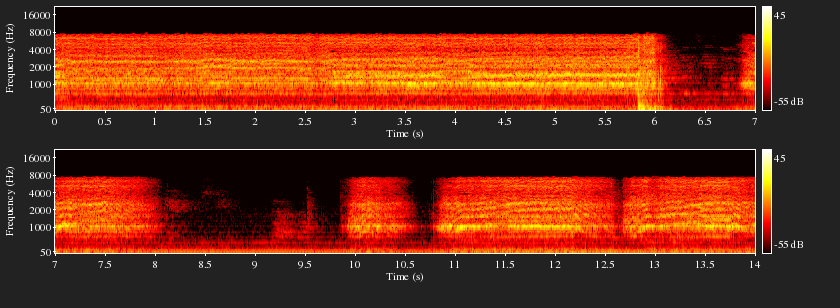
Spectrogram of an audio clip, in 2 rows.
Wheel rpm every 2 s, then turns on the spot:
160, 160, 160, 60, 0, 80, 90.
none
